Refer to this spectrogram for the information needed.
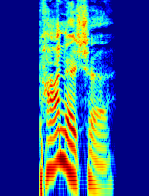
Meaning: inflection of panisch: 1. strong/mixed nominative/accusative feminine singular 2. strong nominative/accusative plural 3. weak nominative all-gender singular 4. weak accusative feminine/neuter singular
- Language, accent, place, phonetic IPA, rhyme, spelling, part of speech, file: German, Germany, Berlin, [ˈpaːnɪʃə], -aːnɪʃə, panische, adjective, De-panische.ogg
